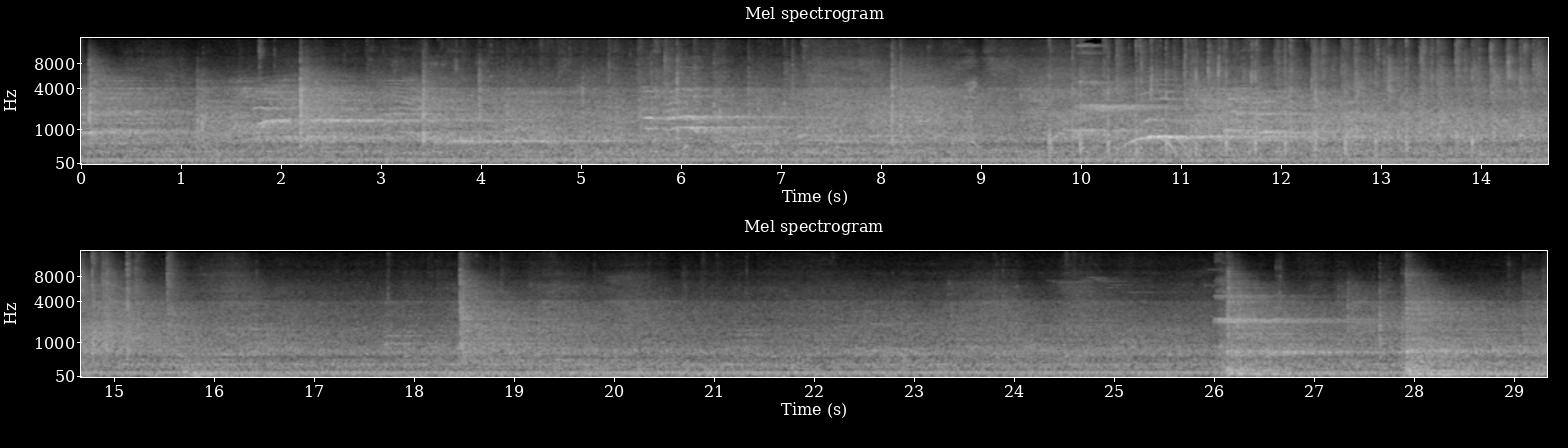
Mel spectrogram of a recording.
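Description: Spectators shout encouragement in a large echoing rink.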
